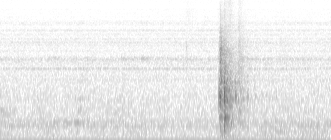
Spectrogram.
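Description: A small plastic glue bottle set down on a wooden craft board: one short, sharp knock about three seconds in, otherwise quiet.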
